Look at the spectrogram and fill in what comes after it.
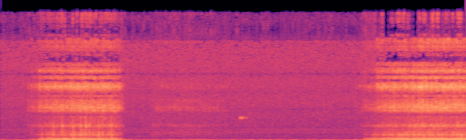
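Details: Two deep, loud, rumbling snores several seconds apart with steady background noise between; heavy adult snoring.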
